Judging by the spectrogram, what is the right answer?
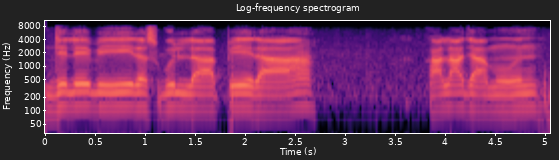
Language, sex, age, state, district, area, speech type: Urdu, male, 18-30, Bihar, Supaul, rural, spontaneous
